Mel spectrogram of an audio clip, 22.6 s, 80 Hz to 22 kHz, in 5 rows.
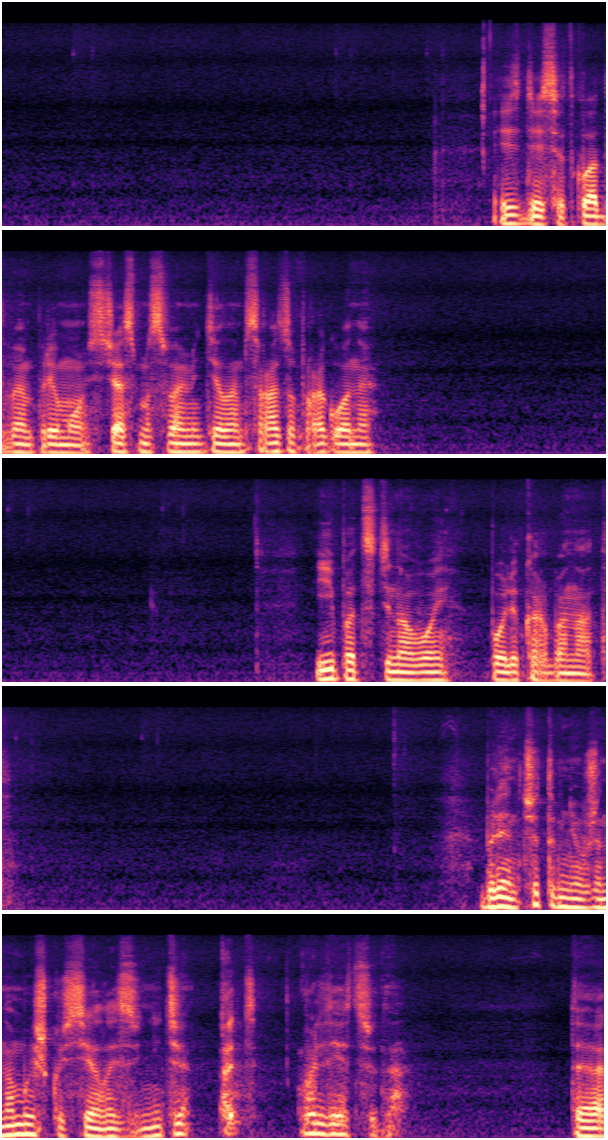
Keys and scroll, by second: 1.0 Escape, 10.8 Escape, 15.8 2, 16.0 0, 16.6 Return, 21.6 Escape.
